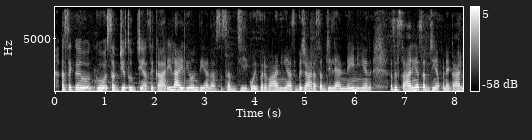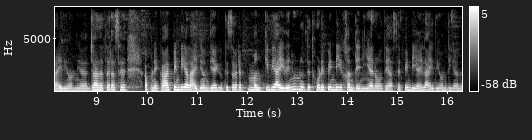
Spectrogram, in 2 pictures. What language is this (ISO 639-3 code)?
doi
